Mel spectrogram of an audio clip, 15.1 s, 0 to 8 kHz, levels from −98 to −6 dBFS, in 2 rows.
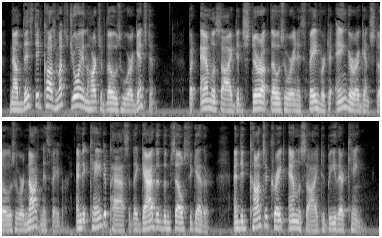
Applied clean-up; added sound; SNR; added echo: none; none; none; none.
